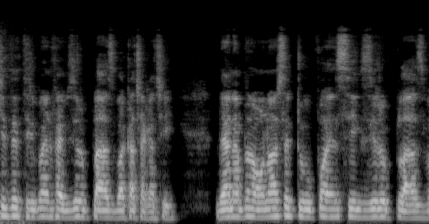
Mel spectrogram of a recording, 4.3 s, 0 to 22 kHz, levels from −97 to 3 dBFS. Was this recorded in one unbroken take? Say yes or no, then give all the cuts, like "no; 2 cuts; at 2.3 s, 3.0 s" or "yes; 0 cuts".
yes; 0 cuts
